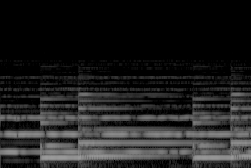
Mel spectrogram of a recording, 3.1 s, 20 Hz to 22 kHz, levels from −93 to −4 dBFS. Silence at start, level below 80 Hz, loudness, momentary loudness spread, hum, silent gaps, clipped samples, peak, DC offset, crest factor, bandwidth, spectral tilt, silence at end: 0 s; -84 dBFS; -44 LUFS; 6 LU; none; none; under 0.1%; -30 dBFS; under 0.1%; 14 dB; 5.2 kHz; -7 dB/octave; 0 s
